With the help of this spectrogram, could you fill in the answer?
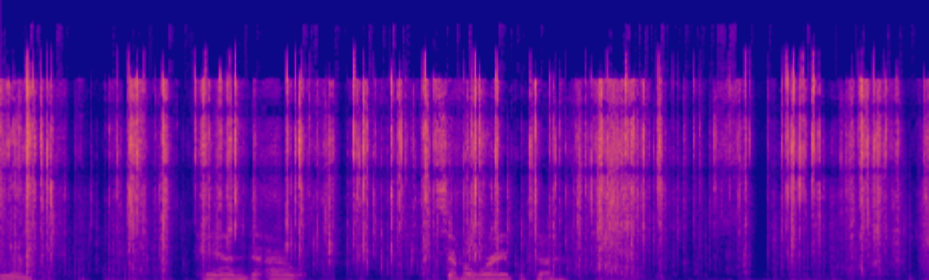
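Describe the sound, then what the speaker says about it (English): Plastic wrapper crinkles and rustles around a Crafter's Companion craft template set, a close, busy crackling that runs through the clip under a person talking. "I'm sorry for the noise. I probably should have taken this out of the wrapper"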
